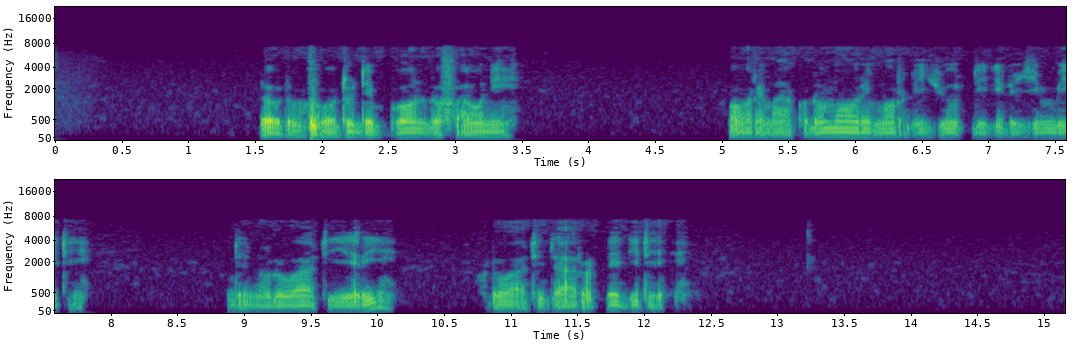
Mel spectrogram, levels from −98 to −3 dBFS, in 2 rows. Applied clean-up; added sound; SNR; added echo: none; none; none; none.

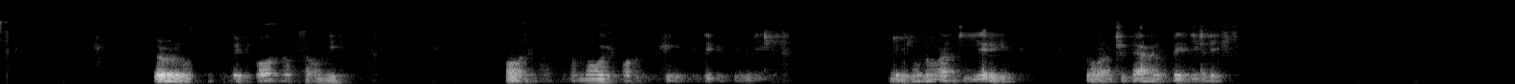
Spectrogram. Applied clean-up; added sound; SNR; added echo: neural mask model DeepFilterNet 3.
